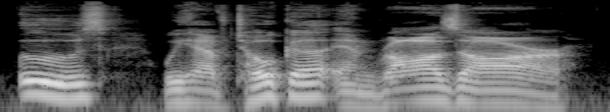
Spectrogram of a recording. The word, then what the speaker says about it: Rahzar: have toca and razar i swear i've heard it said both ways the name pronunciation you guys all know what i'm talking about but randy falk says razar there's an r-a-h it implies that sound right am i am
